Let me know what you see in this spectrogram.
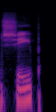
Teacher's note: For the long e, stretch the sound out slightly and keep those lips pulled back into a gentle smile.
